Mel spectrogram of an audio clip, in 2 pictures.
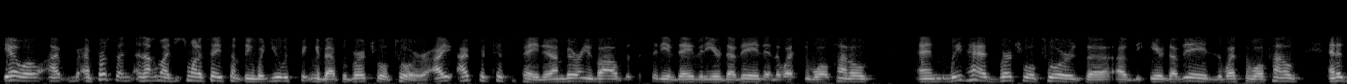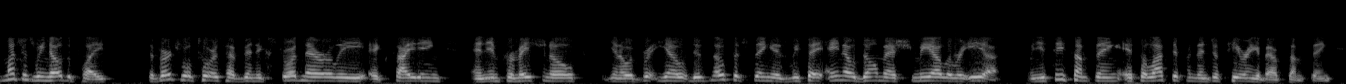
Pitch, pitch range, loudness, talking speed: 160 Hz, 140-185 Hz, -30 LUFS, 205 wpm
